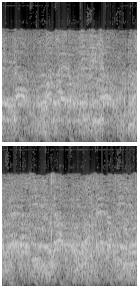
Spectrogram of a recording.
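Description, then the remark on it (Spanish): A large protest crowd at a march in Madrid, including a group of women, shouts loudly and continuously, many voices blending into a dense roar of chanting and yelling, sustained with no pauses. “Y la ministra de Igualdad, que evitó escuchar esos gritos y eludió participar en la marcha principal en el centro de Madrid”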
